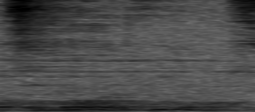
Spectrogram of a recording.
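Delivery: soft, low imitation of praying; acted quiet prayer. Preacher acting out a prayer at the altar, hushed plea. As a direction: voice a humble plea under the breath.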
